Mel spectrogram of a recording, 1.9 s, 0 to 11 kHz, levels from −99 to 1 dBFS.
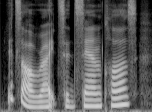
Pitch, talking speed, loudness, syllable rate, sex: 205 Hz, 190 wpm, -21 LUFS, 4.4 syllables/s, female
